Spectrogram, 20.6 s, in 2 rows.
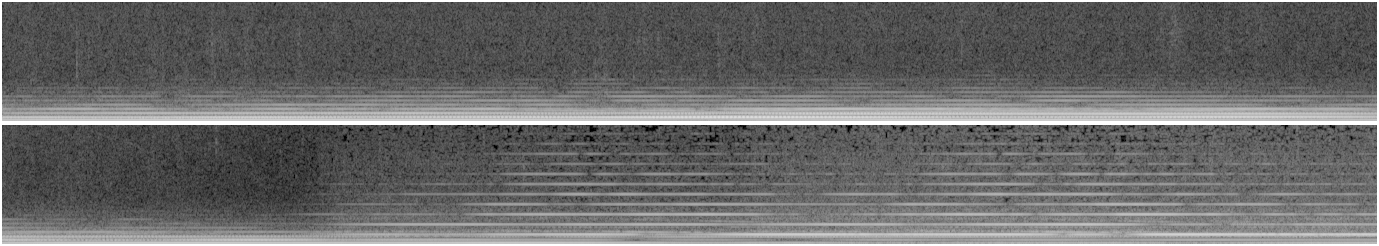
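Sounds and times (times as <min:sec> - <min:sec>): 
tornado siren: 0:00.0 - 0:20.6
clarinet: 0:12.5 - 0:20.6.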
